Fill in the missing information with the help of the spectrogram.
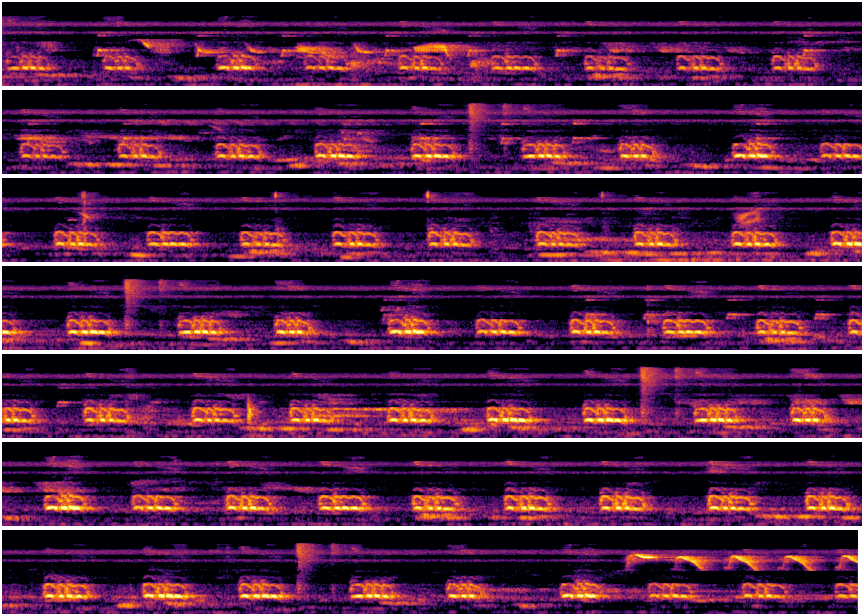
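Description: A faint animal call: one short note repeated evenly, about twice a second, without a break. About a second before the end, a small bird gives a quick high twitter of falling notes.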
